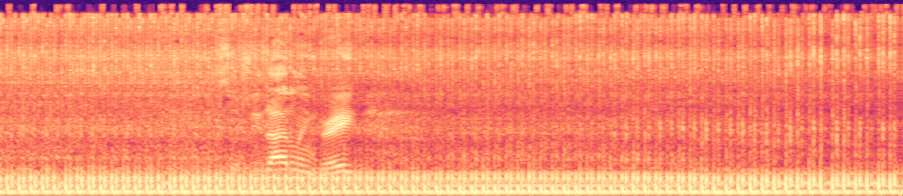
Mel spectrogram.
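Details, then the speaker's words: Engine idling evenly after new spark plugs and idle air control (bypass) valve installed; starts first try, steady idle pulse with no ticking inside the airbox, no longer firing on one cylinder. "fir is up on the first try no ticking inside the airbox I'm super super happy man"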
